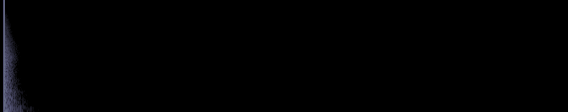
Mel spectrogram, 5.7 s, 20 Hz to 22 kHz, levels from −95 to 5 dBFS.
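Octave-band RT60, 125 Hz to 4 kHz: 0.45, 0.35, 0.30, 0.25, 0.20, 0.20 seconds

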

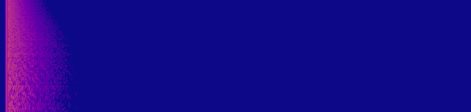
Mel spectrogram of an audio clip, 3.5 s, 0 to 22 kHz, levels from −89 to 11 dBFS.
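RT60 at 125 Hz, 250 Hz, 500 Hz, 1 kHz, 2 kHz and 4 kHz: 0.70, 0.65, 0.65, 0.70, 0.70, 0.65 seconds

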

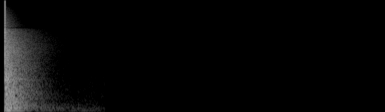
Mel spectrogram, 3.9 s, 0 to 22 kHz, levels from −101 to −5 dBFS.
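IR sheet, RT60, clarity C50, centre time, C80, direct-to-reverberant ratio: 0.60 s, 4.5 dB, 39 ms, 8.0 dB, −10.0 dB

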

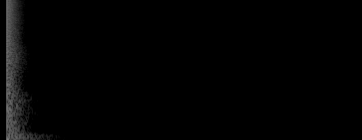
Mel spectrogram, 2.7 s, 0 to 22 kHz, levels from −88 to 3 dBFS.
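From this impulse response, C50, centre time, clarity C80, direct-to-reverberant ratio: 11.5 dB, 17 ms, 18.5 dB, −3.0 dB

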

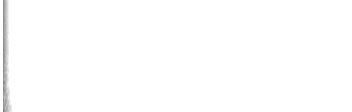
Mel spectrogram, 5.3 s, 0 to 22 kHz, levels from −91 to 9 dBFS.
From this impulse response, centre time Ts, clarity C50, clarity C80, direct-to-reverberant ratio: 7 ms, 22.5 dB, 37.5 dB, 0.5 dB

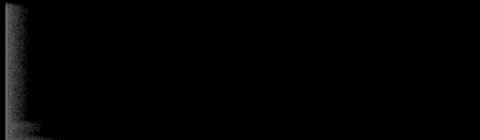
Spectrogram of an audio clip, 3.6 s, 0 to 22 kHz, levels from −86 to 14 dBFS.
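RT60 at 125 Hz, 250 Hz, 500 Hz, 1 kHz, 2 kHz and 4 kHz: 0.75, 0.70, 0.55, 0.40, 0.45, 0.30 seconds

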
